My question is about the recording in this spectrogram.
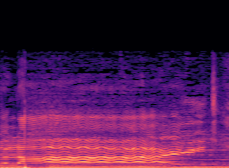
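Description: Live gospel worship band with a singer holding one long note with a wide vibrato, over drums and bass; a sharp drum hit comes just before the note starts.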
